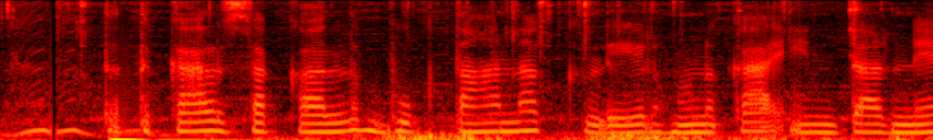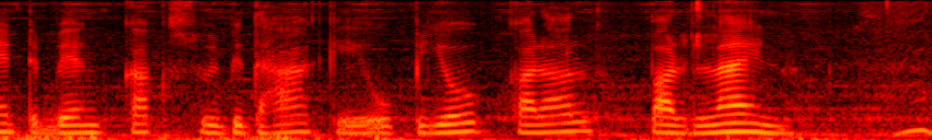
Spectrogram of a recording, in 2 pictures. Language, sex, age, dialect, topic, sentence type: Maithili, female, 25-30, Southern/Standard, banking, statement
